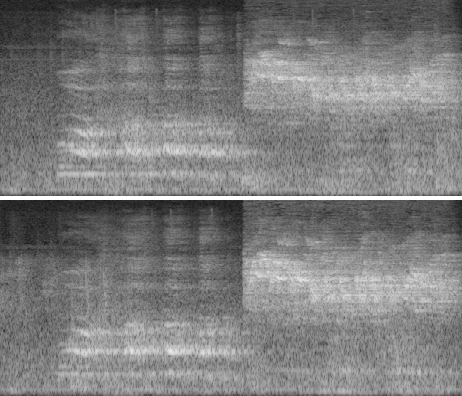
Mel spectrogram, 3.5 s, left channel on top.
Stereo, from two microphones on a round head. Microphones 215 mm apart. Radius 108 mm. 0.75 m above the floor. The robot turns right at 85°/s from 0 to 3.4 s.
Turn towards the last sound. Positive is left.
turn(degrees=20)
